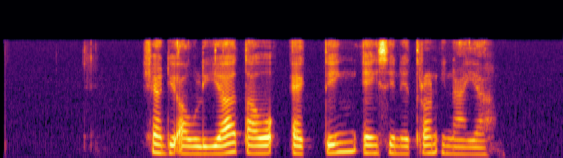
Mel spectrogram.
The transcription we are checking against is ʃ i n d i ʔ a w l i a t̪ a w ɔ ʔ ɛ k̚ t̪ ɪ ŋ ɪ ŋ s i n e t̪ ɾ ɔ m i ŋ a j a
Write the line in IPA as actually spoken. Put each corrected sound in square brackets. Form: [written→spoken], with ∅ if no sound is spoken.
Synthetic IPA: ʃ [i→a] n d i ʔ a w l i a t̪ a w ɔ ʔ ɛ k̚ t̪ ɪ ŋ ɪ ŋ s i n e t̪ ɾ ɔ [m→n] i [ŋ→n] a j a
